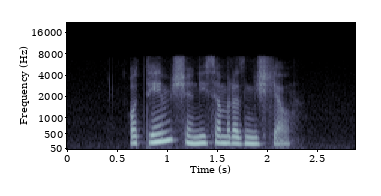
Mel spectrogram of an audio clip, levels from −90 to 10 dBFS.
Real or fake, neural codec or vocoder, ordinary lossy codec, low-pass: fake; codec, 16 kHz, 0.8 kbps, ZipCodec; none; 7.2 kHz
